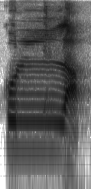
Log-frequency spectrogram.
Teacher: اور نون اور لام یہ قریب المخرج ہے، اور بعض مجودین کے نزدیک ہم مخرج بھی ہیں دونوں سور، اس لیے نون نہیں پڑھنے میں.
